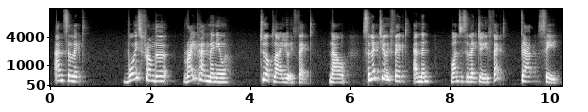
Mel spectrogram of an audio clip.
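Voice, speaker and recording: High-voiced woman giving tutorial instructions. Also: a bit bright. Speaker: tutorial host. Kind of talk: step-by-step scripted tutorial narration.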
